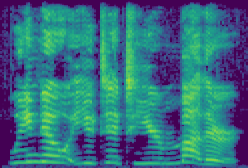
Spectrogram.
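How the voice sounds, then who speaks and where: A squeaky cartoon schoolgirl, extremely high and sharp. She is earnest and exaggerated, like dialogue from a silly fan-fiction reading, recorded close and dry. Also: fairly quick, no echo. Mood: nervous, accusing.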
